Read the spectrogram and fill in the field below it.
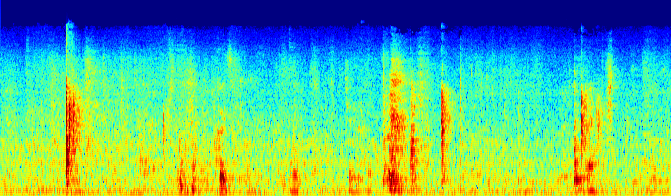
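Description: Billiard balls click against each other and the cushions.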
